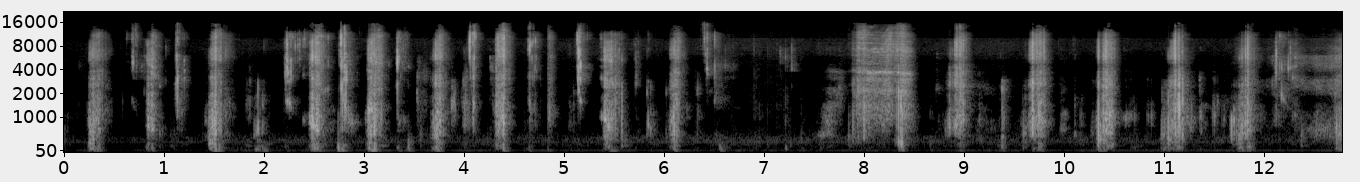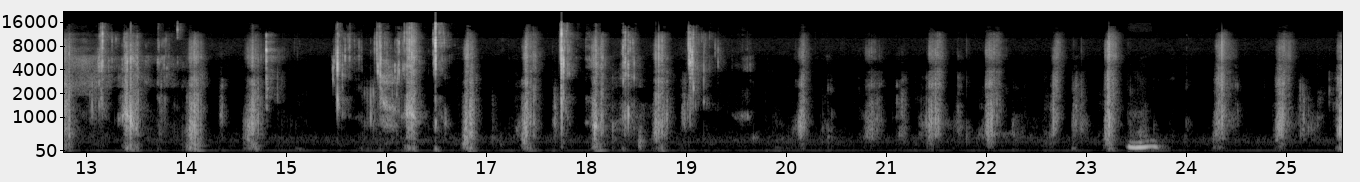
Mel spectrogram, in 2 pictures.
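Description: A person chewing and crunching food close to a clip-on microphone: a quick, irregular run of sharp crunches and wet mouth clicks, easing off briefly around twenty seconds in.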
